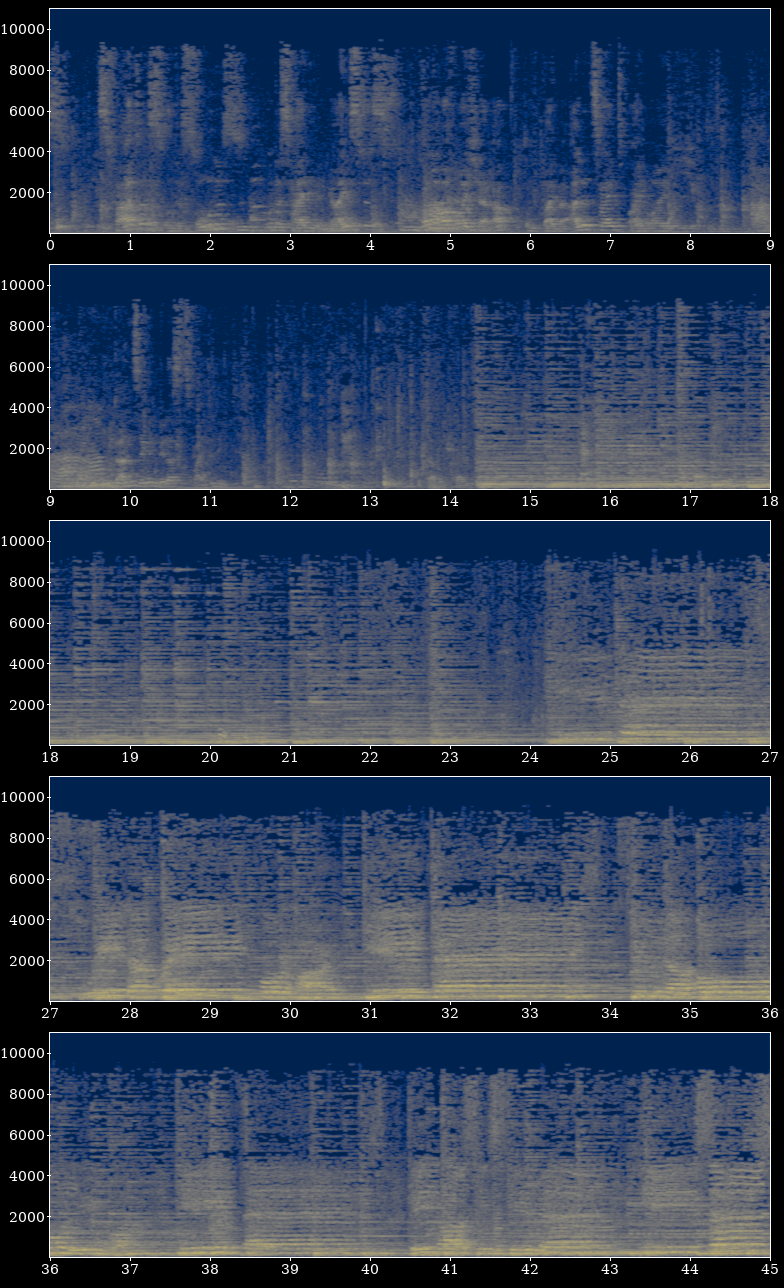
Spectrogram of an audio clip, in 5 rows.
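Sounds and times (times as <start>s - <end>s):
group singing a hymn: 9.0s - 9.8s, 22.8s - 45.0s
strummed acoustic guitar: 14.2s - 45.0s.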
